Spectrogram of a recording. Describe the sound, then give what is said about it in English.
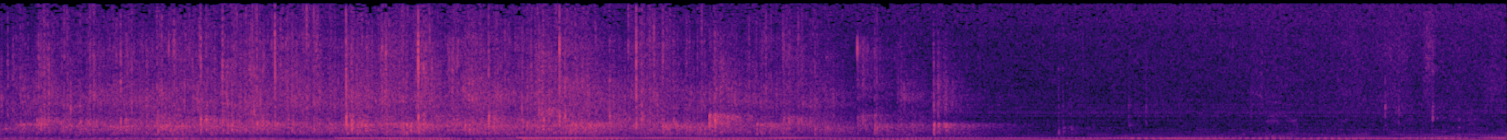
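Applause from a church audience for a woman coming up to read the psalm: a dense patter of clapping over sustained musical tones, fading out after about five seconds while the tones carry on. “How about giving Bev a hand as she comes?”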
